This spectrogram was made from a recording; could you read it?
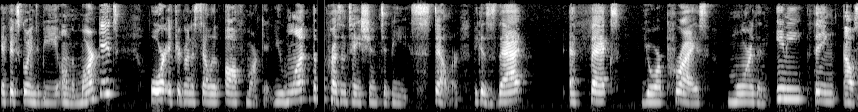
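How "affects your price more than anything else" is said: slow, deliberate, measured, weighty emphasis. Giving selling advice, a key point in a slow, weighty delivery. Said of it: "I said it slowly and with effect for a reason".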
